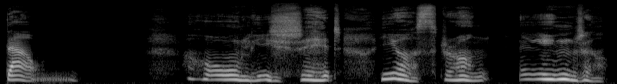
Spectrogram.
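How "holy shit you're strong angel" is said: slow, drawn-out moan. A narrator's reading. Crowley to Angel, awed by his strength, moaning. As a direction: moan the words out slowly. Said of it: "he moaned".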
